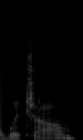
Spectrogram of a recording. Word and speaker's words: wych: lou bella down the witch alm and no thank you i would have moved and because the word witch for which elm is spelled w-y-c-h the police were led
